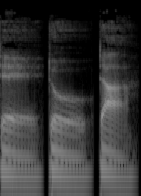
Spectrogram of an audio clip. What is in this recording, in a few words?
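"tetota", concatenated syllables; Affixing experiment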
